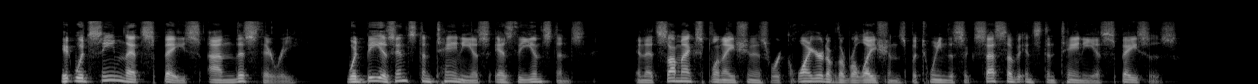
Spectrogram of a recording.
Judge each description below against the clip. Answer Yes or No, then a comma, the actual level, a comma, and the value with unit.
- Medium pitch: No, low, 110 Hz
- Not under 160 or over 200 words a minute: No, average, 140 wpm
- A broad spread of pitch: Yes, wide, 6.2 semitones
